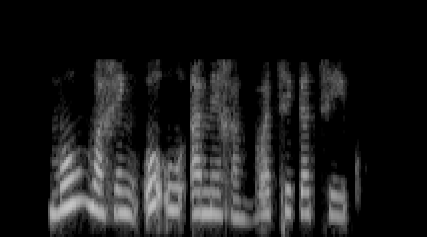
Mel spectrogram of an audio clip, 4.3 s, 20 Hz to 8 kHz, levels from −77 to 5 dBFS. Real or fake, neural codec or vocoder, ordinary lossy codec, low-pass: fake; codec, 16 kHz in and 24 kHz out, 1 kbps, XY-Tokenizer; AAC, 16 kbps; 7.2 kHz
